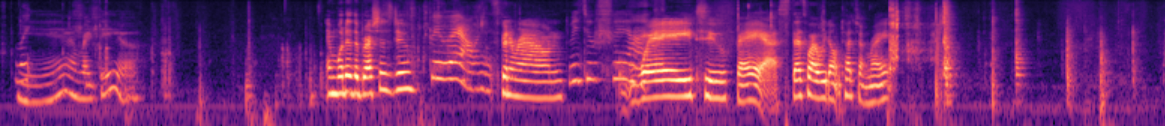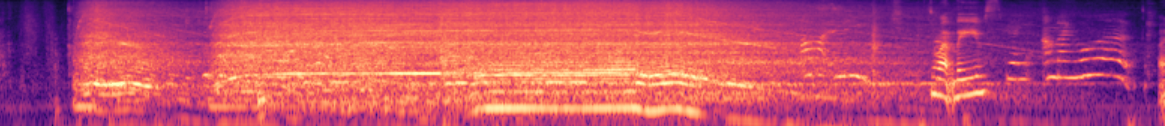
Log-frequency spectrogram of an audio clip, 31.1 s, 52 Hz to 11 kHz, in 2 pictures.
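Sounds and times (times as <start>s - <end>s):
vacuum cleaner motor whine: 16.5s - 30.8s.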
